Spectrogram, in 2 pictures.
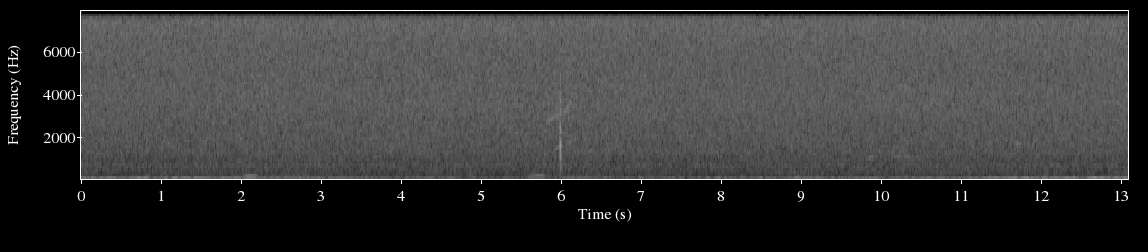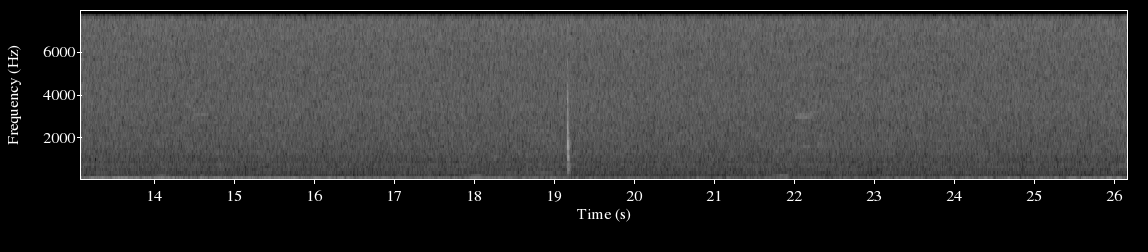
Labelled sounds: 22.0	22.3	humpback whale, 2.9 to 3.2 kHz

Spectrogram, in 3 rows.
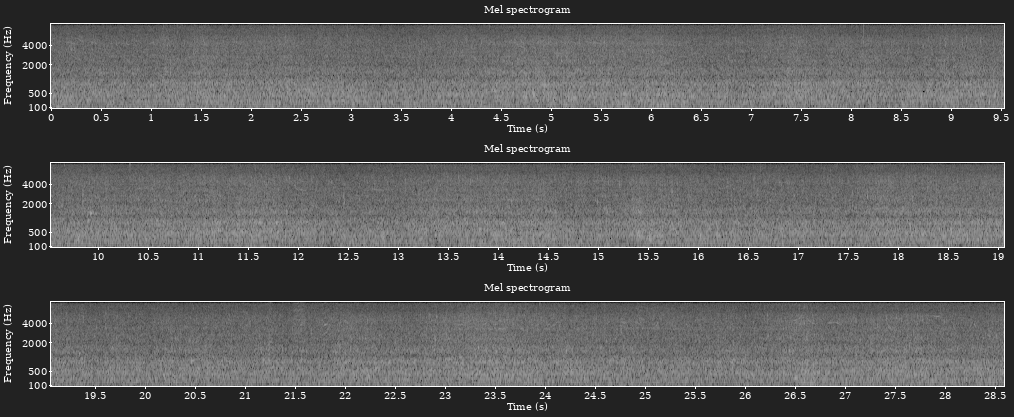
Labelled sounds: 27.7	28.0	Pacific white-sided dolphin, 4.9 to 5.2 kHz

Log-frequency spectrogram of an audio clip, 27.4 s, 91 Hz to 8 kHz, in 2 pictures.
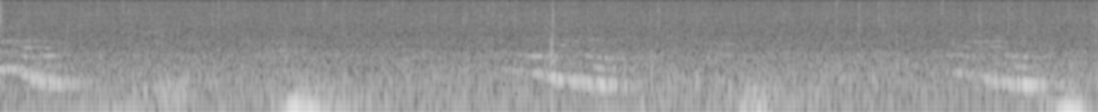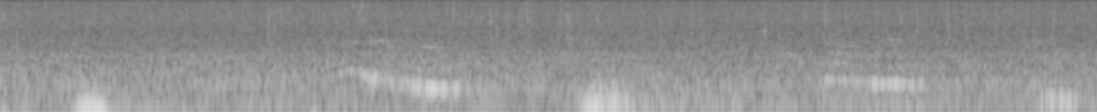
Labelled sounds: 0.0	0.7	humpback whale, 1.1 to 1.6 kHz
6.5	6.8	humpback whale, 0.78 to 0.94 kHz
24.2	24.5	humpback whale, 1.2 to 1.3 kHz

